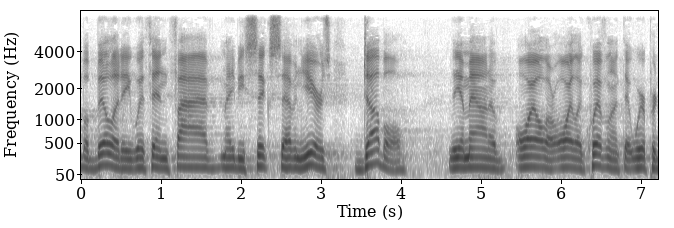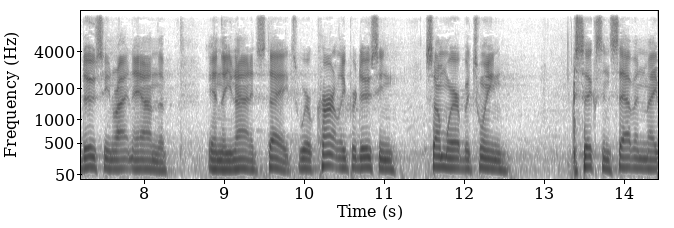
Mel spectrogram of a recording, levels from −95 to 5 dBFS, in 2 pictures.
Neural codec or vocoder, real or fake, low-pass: none; real; 7.2 kHz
